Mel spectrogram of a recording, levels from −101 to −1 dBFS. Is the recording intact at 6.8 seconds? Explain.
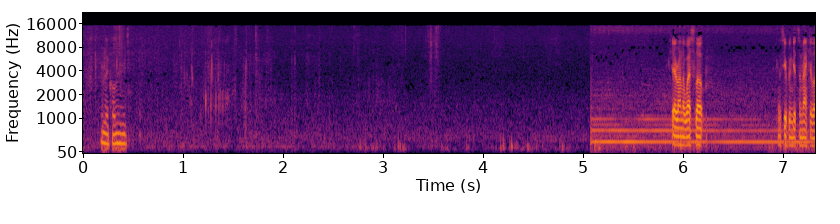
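No. At 6.8 s, as throughout the clip, a wrong sample rate is at work: audio captured at 16 kHz plays at 44.1 kHz without conversion, so everything runs 2.76 times fast and about 17.6 semitones high. Unlike a pitch shift, tempo rises together with pitch.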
